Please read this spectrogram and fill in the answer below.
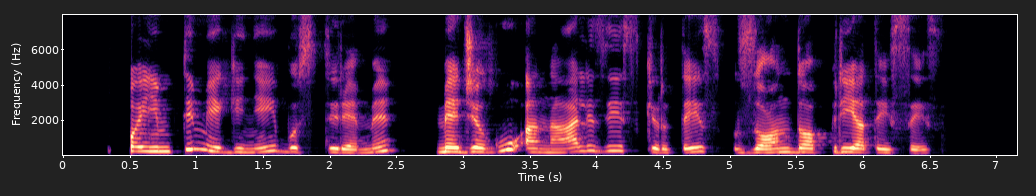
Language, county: Lithuanian, Utena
